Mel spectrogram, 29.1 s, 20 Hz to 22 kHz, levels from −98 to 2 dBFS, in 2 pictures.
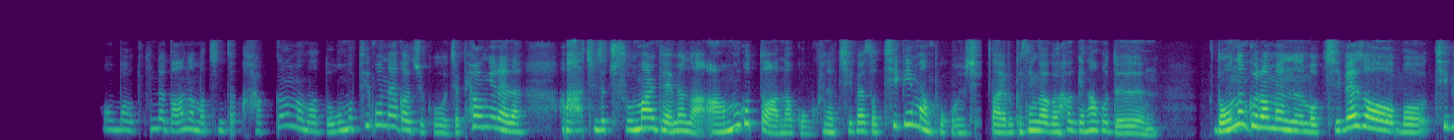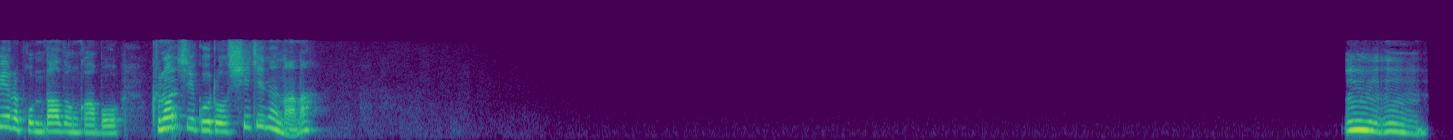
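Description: A speech clip with two kinds of fault. The first is automatic gain rising. From 0.88 s to 5.36 s the level climbs steadily, by about 16 dB in total. The voice and the background noise swell together, which points to a gain control lifting a signal it judged too quiet. The second is AAC frame loss with concealment, which sounds like a smeared, noisy patch in place of the lost audio. It happens four times: 40 ms at 2.31 s, 90 ms at 9.76 s, 80 ms at 11.91 s, and 50 ms scattered over 80 ms at 16.26 s, where the gaps are short, around 20 ms at most. The decoder fills each gap from the last good spectrum, so the sound turns hazy rather than dropping out. The gap lengths fit the 10 ms frames of the low-delay AAC stream that is likely carrying this call. Nothing is heard above 8 kHz.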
